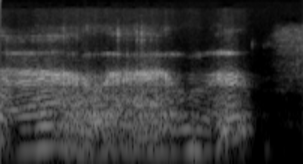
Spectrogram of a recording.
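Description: A man's long, rasping, growly vocal sound imitating an animal grumbling in its sleep, breaking off about a second and a half in.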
